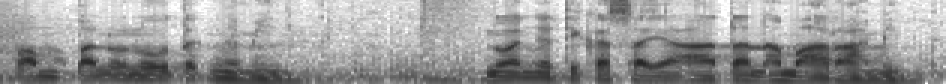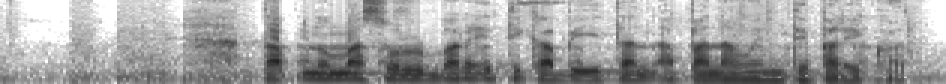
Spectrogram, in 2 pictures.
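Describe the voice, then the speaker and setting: A dutiful police chief in a radio drama, played by a man, firm and commanding. The voice is fairly deep with an Ilocano Filipino accent, set over a clear music bed. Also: quick pace, natural voice. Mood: resolute. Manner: firm, authoritative.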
